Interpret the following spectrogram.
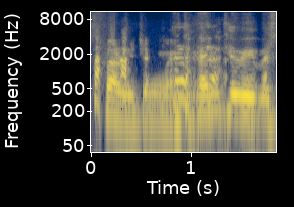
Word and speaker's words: Farage: It's farage, not farage. Farage, I think. No, you're supposed to say farage. Like you say garage, you don't say garage.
